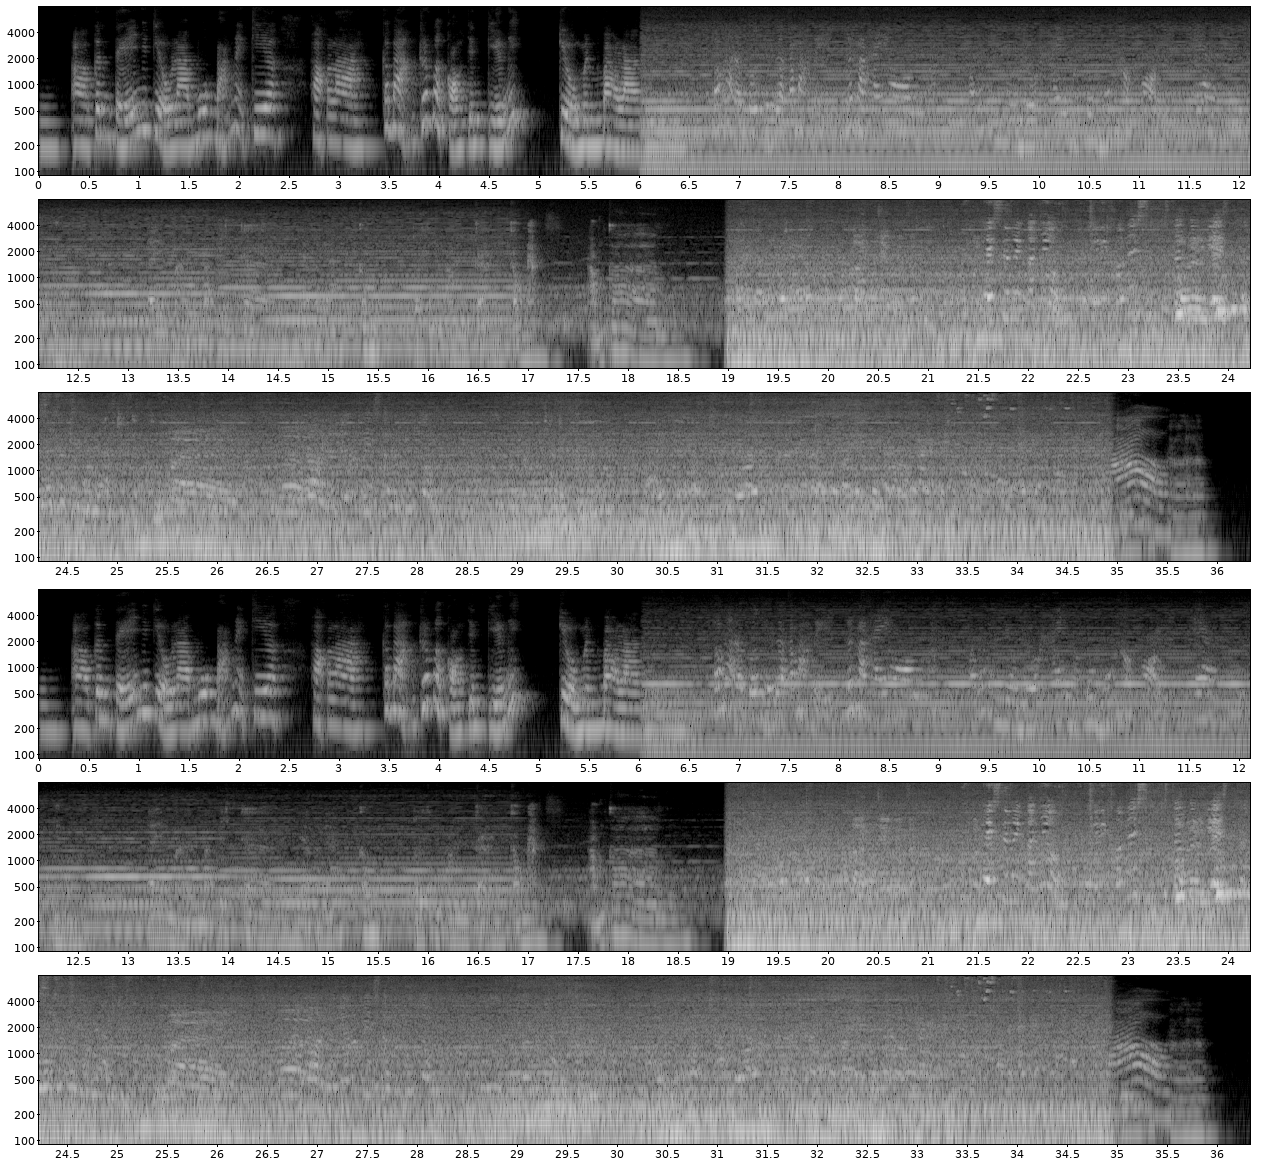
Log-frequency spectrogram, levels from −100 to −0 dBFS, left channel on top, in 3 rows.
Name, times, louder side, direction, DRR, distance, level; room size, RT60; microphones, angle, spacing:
voice 1, 0.0-4.9 5.2-11.9 18.2-18.4 24.9-25.3 29.2-29.9 34.8-35.5, equal, 20° left, 0.6 m, -41 dB
sound 1, 6.0-24.2, left 2 dB, 70° left, 0.5 m, -41 dB
voice 2, 12.2-12.6 13.2-15.6 15.8-17.3 17.6-18.6 19.0-19.9 20.2-21.6 22.0-24.1 24.5-27.8 29.1-31.1 31.8-33.9 35.0-35.9, left 1 dB, 50° left, 0.9 m, -42 dB
sound 2, 19.0-35.0, equal, 20° right, 0.7 m, -29 dB
3.2 x 2.7 x 3.7 m
head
